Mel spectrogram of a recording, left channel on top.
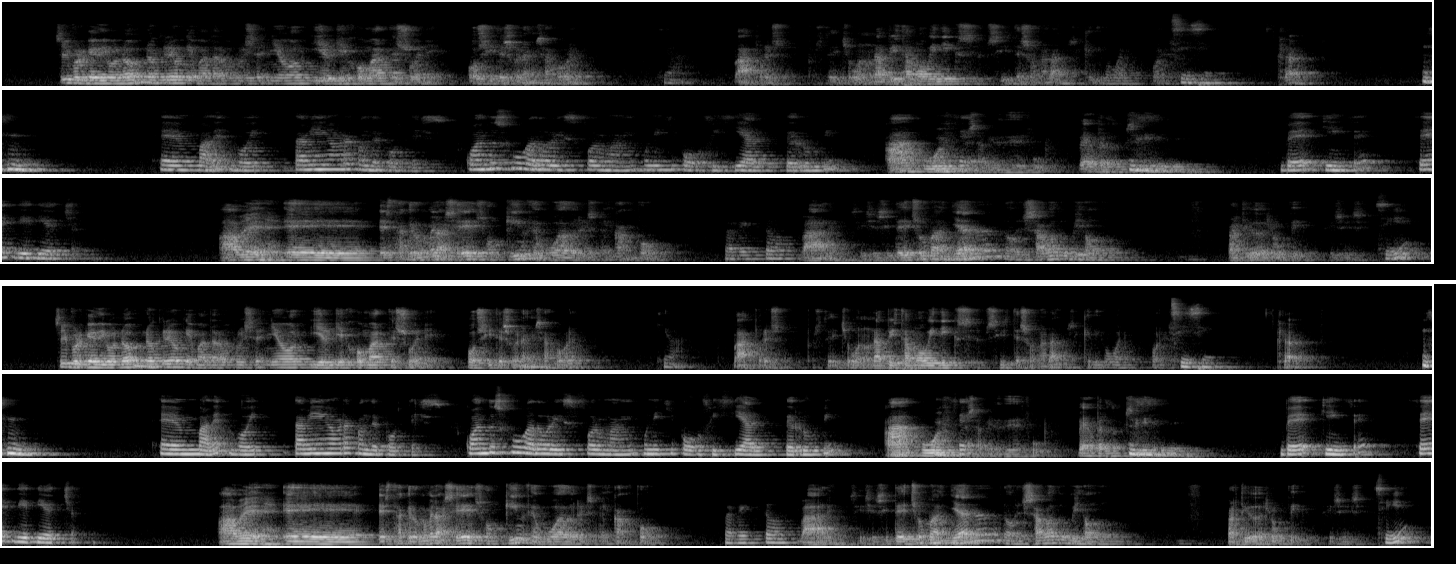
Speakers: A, on the right (about 55°); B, on the right (about 20°).
A: Sí, porque digo, no,
B: Bueno,
A: no creo que matar a un ruiseñor y el viejo mar te suene. O si te suenan
B: no,
A: esas obras.
B: qué va.
A: Va, por eso. Pues te he dicho, bueno, una pista Moby Dick sí sí te sonará. Así que digo, bueno, por eso.
B: Sí, sí.
A: Claro.
B: <laughs> Em, vale, voy. También ahora con deportes. ¿Cuántos jugadores forman un equipo oficial de rugby?
A: Ah,
B: A,
A: uy,
B: once
A: te sabías de fútbol. Venga, perdón. Sí,
B: <laughs>
A: dime, dime.
B: B, quince C, dieciocho
A: A ver, eh, esta creo que me la sé. Son 15 jugadores en el campo.
B: Correcto.
A: Vale, sí, sí, sí. De hecho,
B: Muy
A: mañana,
B: bien, muy bien.
A: no, el sábado voy a un Partido de rugby. Sí, sí, sí.
B: ¿Sí?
